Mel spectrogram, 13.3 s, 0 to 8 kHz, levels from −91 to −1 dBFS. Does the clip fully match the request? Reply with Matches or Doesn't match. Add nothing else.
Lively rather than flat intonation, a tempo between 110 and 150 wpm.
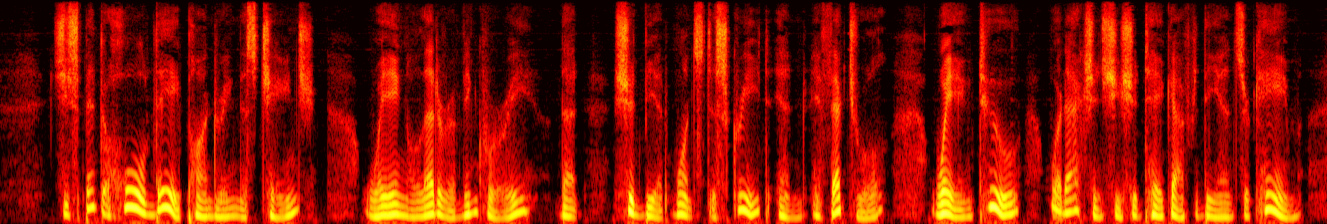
Matches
